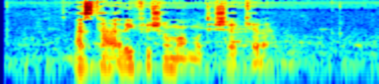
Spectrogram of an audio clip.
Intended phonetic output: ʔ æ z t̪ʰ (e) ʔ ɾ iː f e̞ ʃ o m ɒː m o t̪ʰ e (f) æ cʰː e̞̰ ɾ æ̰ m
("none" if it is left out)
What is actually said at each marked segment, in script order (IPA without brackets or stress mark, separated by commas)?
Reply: æ, ʃ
